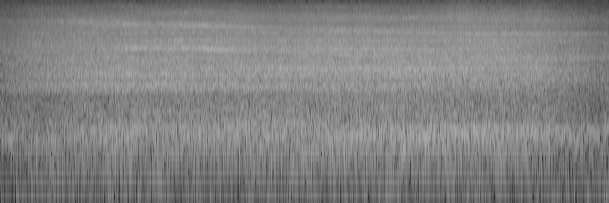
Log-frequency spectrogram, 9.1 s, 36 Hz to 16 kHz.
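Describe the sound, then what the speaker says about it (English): A passenger plane arriving from Medellin in Colombia, its engines a sustained broadband roar that swells up and holds loud across the whole stretch, with no voices. "The incoming flight arrives from Medellin 40 minutes late."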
